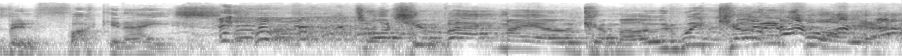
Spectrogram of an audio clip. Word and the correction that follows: Kermode: It's pronounced Kermode.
